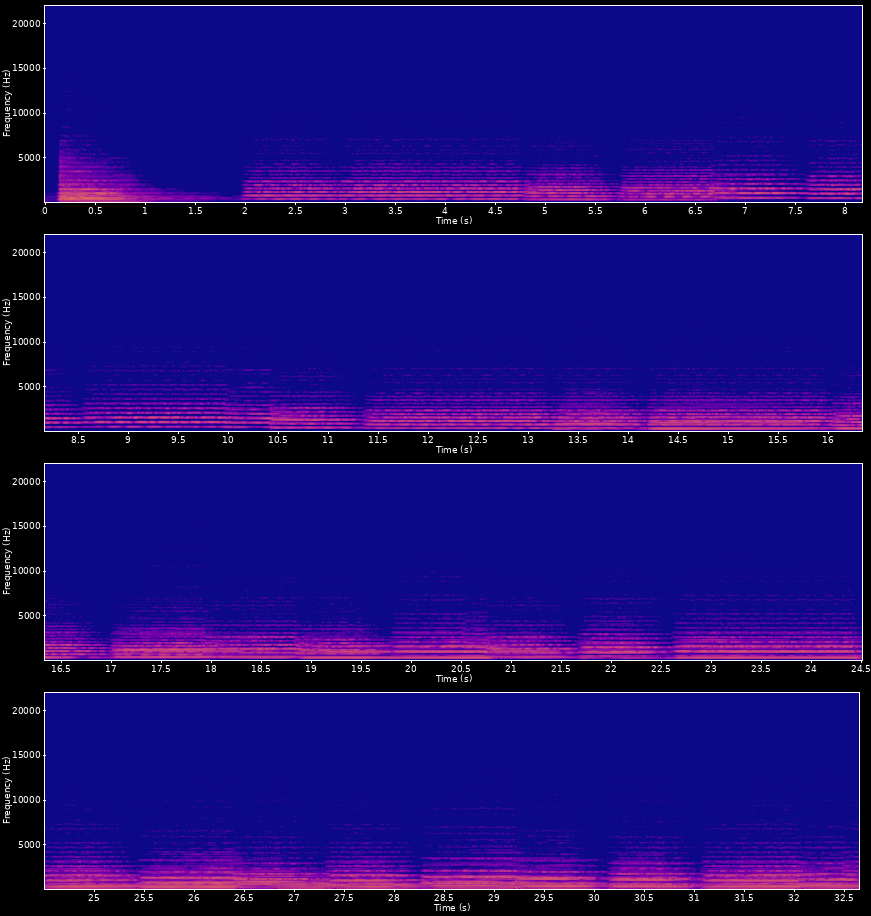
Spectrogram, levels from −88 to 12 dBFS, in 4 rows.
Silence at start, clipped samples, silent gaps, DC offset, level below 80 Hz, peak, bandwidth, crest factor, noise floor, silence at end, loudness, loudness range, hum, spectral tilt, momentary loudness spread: 0.15 s; under 0.1%; none; under 0.1%; -84 dBFS; -18 dBFS; 10.5 kHz; 18 dB; -65 dBFS; 0 s; -37 LUFS; 6 LU; none; -6.5 dB/octave; 9 LU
